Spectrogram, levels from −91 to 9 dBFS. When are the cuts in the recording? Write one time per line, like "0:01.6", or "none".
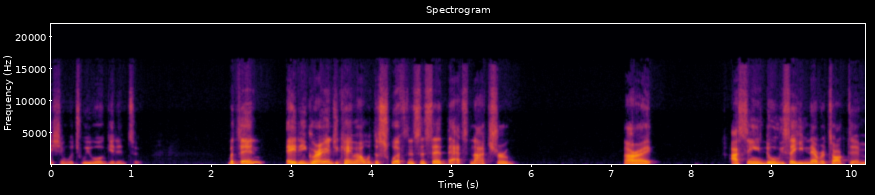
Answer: none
